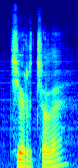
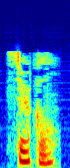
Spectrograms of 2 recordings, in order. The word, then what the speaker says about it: circle: Jika kalian menyebutnya seperti ini, circle. Oke, secara bahasa Indonesia itu sudah tepat. Tapi kalau dalam bahasa Inggris itu salah ya. Itu kurang tepat. Yang tepat itu seperti ini. Saya mainkan suaranya. Circle, circle, circle. Circle. Circle. Dia kayak awal mula katanya itu menggunakan S.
